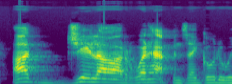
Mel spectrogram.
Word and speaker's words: gelar: So, ggelar, rolled R, one L.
